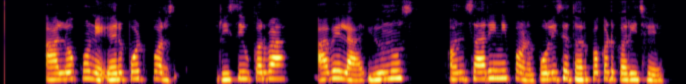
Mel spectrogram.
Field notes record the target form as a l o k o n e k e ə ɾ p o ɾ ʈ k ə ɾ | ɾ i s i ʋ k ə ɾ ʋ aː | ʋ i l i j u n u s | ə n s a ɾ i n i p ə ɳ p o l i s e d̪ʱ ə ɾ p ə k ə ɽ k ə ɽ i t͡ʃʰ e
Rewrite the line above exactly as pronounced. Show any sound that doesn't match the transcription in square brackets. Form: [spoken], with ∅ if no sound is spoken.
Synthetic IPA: a l o k o n e [ʔ] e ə ɾ p o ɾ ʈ [p] ə ɾ | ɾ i s i ʋ k ə ɾ ʋ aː | ʋ [e] l [a] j u n u s | ə n s a ɾ i n i p ə ɳ p o l i s e d̪ʱ ə ɾ p ə k ə ɽ k ə [ɾ] i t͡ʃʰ e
